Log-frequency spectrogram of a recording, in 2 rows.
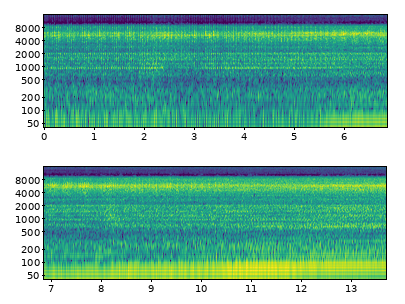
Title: Swift VDI, Red color, DL9, Engine noise.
